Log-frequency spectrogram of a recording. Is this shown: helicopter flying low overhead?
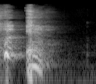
no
